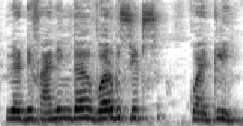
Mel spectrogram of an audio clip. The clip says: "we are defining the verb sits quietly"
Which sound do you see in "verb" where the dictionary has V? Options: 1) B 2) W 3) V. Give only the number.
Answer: 3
